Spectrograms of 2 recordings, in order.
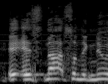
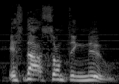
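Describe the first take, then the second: First: It's not something new, a bit louder and pressed; emphatic repeat. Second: Said in the usual way. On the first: Acted. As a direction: drive the repeated line home. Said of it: "repeated for emphasis". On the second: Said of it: "repeats the phrase louder".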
